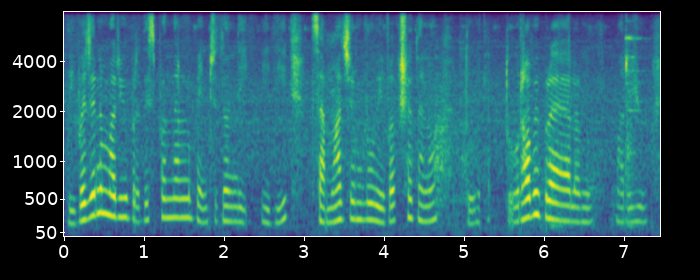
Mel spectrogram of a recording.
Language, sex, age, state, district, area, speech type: Telugu, female, 18-30, Telangana, Warangal, rural, spontaneous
